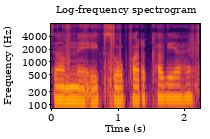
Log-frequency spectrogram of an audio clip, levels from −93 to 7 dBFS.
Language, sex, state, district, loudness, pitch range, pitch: Hindi, male, Himachal Pradesh, Shimla, -20 LUFS, 125-145 Hz, 130 Hz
